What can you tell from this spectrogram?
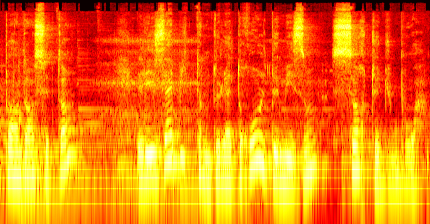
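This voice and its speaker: A woman storyteller reading a children's story aloud in an expressive, sing-song manner. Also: lowish voice, moderate pace, over music.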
